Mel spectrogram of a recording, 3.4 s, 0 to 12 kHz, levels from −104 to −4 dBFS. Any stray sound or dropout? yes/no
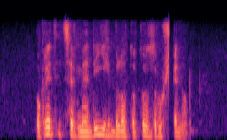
yes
